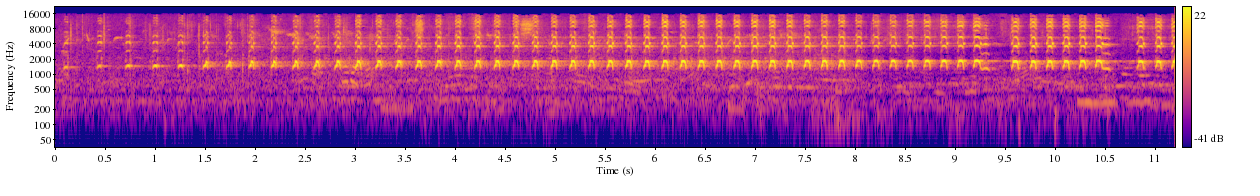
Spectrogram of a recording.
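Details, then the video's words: Hemprich's hornbill recorded in Ethiopia, a long run of quick repeated piping notes, nearly three per second, building in strength, briefly faltering, then resuming louder near the end; soft low rumble behind. "Hemprich's Hornbill Calling and Singing"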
